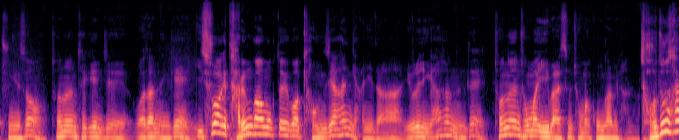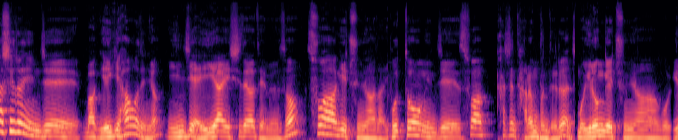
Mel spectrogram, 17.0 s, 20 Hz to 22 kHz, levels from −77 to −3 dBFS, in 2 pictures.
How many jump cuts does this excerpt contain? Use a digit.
3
